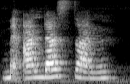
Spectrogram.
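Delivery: simple Patois Me understand; Jamaican Patois. Shown as a demonstration. Telling someone you understand, in Jamaican Patois. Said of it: "how you would translate".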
